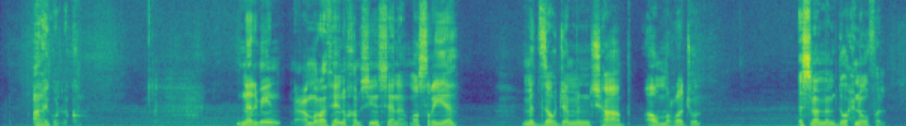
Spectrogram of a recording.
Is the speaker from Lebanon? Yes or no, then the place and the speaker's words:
no; Kuwait; عندنا في الكويت يسمونه بر الرحية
